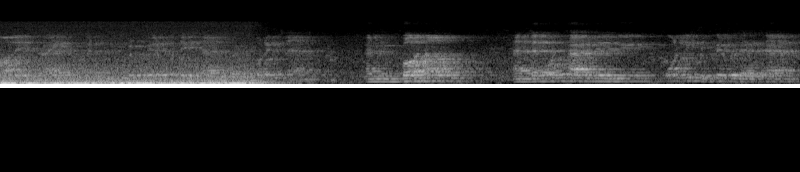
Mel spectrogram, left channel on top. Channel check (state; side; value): silent; right; digital silence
